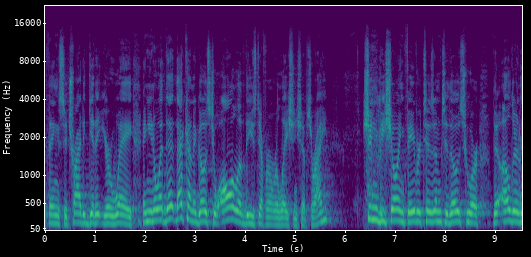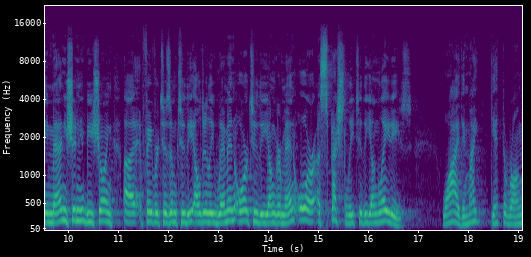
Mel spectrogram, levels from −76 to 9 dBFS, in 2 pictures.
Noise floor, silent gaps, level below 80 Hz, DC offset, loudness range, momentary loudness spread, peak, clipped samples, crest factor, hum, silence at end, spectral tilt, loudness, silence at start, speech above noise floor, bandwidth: -57 dBFS; none; -66 dBFS; under 0.1%; 3 LU; 7 LU; -10 dBFS; under 0.1%; 12 dB; none; 0 s; -5.5 dB/octave; -22 LUFS; 0 s; 36 dB; 15 kHz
